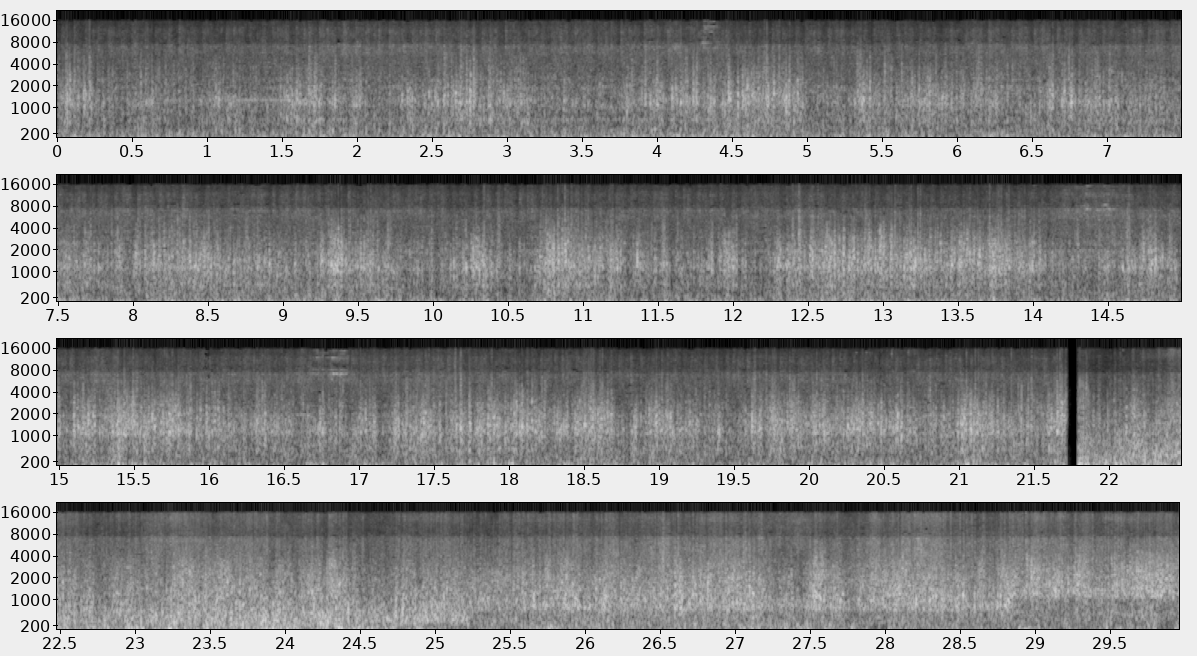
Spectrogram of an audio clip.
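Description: Diesel-hauled passenger train running at speed: a steady rumble of wheels on the rails with wind noise on the microphone. A brief break about two-thirds of the way through, after which the running noise is louder and fuller.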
